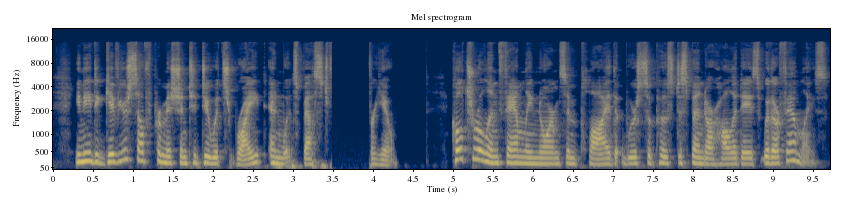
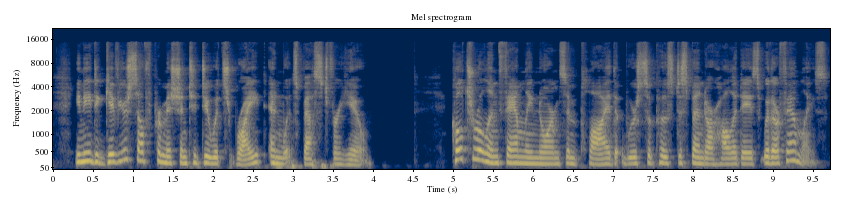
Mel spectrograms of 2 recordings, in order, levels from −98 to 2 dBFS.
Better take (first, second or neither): second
